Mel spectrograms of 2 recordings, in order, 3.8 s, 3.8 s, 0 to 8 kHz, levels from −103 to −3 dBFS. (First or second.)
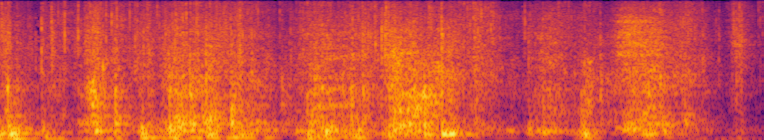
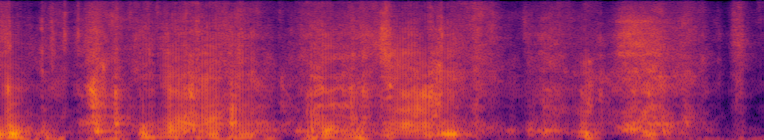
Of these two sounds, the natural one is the first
